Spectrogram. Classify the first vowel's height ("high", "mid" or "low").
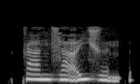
low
